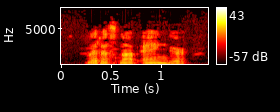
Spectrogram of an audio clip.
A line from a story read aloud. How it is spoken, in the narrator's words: said Tesalver soothingly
